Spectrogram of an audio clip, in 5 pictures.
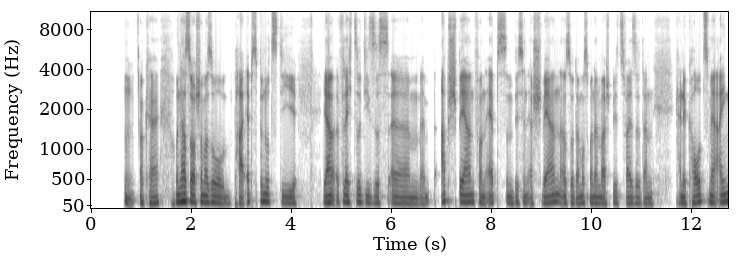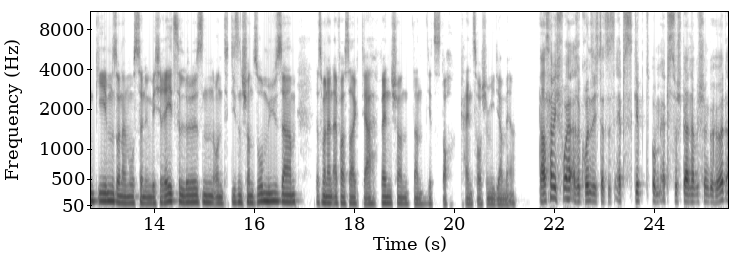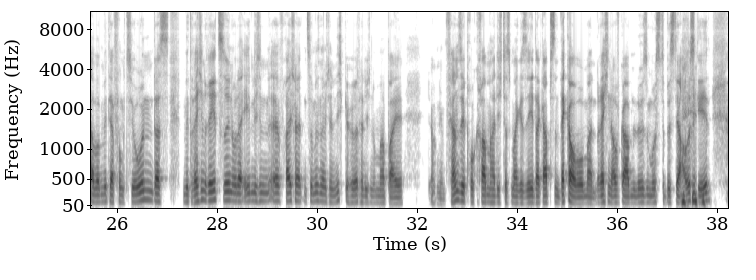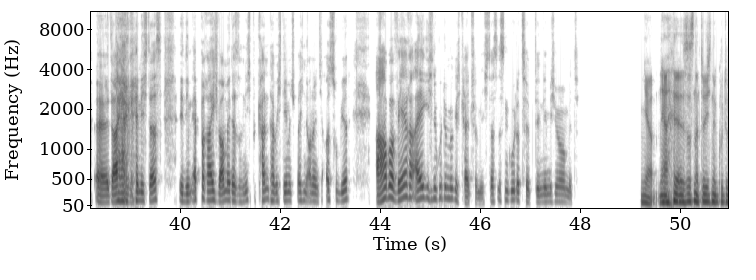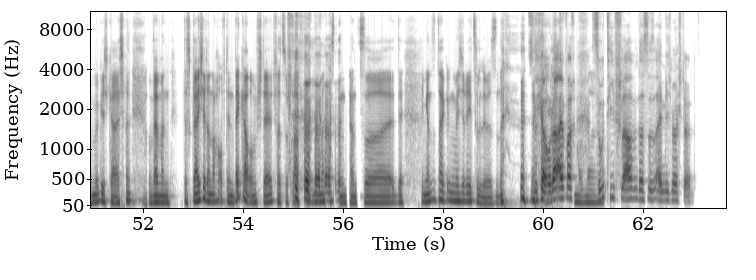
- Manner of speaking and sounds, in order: chuckle; laughing while speaking: "daher kenne"; laughing while speaking: "ja"; chuckle; laugh; laughing while speaking: "Ja"; laugh
- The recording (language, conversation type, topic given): German, podcast, Wie ziehst du persönlich Grenzen bei der Smartphone-Nutzung?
